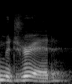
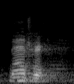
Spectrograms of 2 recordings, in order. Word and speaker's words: Madrid: And then on to New Madrid, which I've been told I'm mispronouncing, so anyone from Missouri can correct me. But to New Madrid, how do you say it? Rick, you're nodding. Madrid. New Madrid, Missouri.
